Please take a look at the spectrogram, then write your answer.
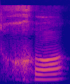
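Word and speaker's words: ح: This one हा like breathe but pronounce from the middle part of the throat and ha top part of the throat. Pronounce from the top part of the throat this ha and thick sound and a little bit like ha.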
